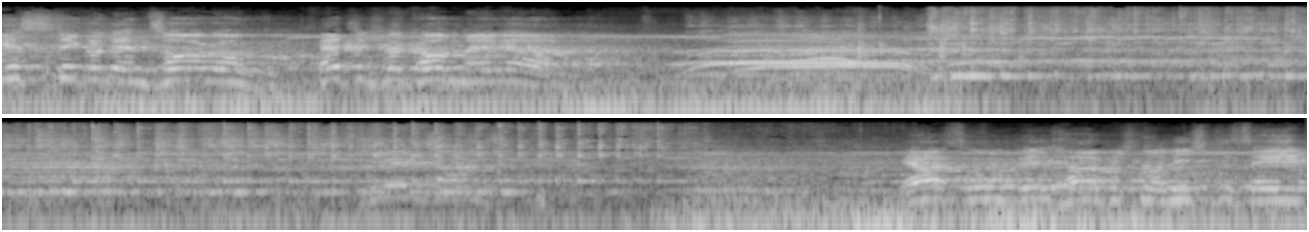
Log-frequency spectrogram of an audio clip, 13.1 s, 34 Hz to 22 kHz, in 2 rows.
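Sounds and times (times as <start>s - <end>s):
cowbells rung rapidly: 4.6s - 11.2s.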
